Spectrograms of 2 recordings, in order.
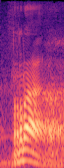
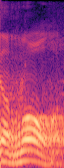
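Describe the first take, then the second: First: The vowel sounds like an open 'a'. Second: The vowel sounds like a rounded 'o'. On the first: The speaker calls it wrong. "bukan dibaca ra" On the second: The speaker calls it right. "tapi ro ya"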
